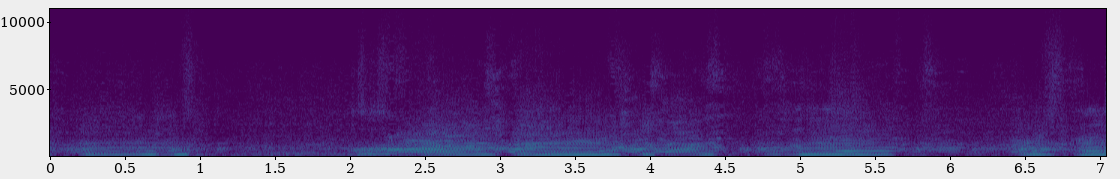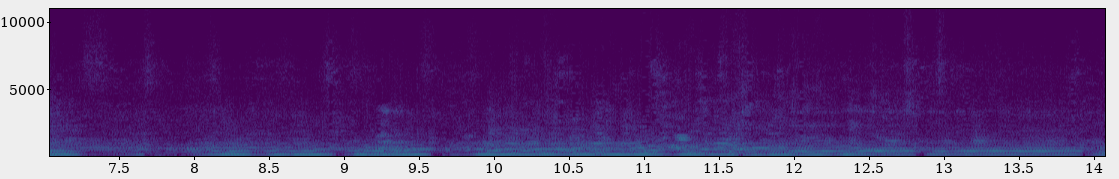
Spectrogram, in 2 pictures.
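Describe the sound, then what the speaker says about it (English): A trophy truck races offroad at speed across 4-foot bumps, its engine roaring loud and close from inside the cab, revving and surging in repeated bursts as the chassis pounds over the rough terrain. "we're going across 4-foot bumps right now"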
